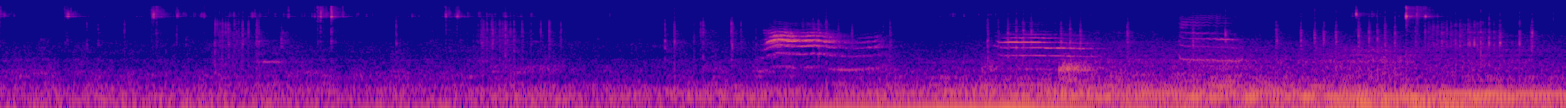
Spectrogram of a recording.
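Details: Bengal cat. A Bengal cat meows a few times, each call harmonic-rich and bending up then down in pitch. A steady low rumble and faint room noise sit underneath.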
